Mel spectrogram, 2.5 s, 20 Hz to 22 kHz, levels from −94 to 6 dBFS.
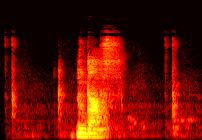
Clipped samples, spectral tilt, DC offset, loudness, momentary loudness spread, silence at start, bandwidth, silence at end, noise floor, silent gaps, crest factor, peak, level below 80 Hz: under 0.1%; -5.5 dB/octave; under 0.1%; -17 LUFS; 27 LU; 0.15 s; 9.2 kHz; 0.35 s; -59 dBFS; none; 20 dB; -2 dBFS; -62 dBFS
